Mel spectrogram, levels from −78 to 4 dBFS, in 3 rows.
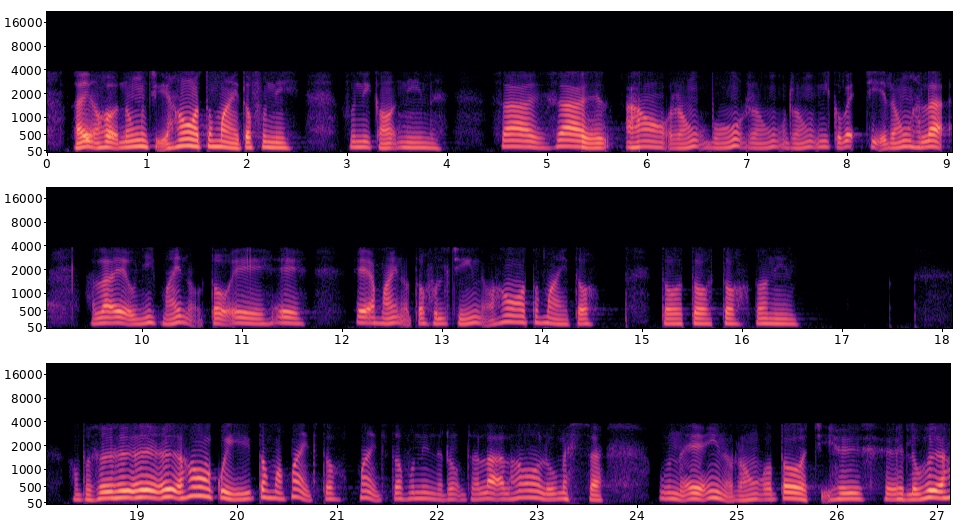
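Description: One channel drops out at 2.94 to 5.34 s, 5.92 to 8.32 s, and from 9.37 s to the end. Each time the speech abruptly falls by about 6 dB, likely because one stereo side is lost before the mono sum, halving shared content.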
